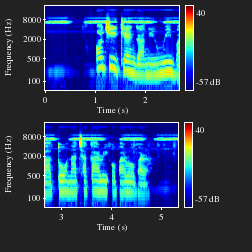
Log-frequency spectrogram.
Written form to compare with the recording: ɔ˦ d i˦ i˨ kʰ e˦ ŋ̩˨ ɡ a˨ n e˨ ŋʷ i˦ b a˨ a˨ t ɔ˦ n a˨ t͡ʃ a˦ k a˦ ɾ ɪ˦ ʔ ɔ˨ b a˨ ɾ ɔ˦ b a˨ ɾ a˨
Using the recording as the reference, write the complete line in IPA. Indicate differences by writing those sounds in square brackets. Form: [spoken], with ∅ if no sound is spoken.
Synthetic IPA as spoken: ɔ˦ [d͡ʒ] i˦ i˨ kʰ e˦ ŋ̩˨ ɡ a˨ n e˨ ŋʷ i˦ b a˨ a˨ t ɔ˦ n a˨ t͡ʃ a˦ k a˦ ɾ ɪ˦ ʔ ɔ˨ b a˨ ɾ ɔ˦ b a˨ ɾ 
